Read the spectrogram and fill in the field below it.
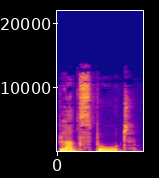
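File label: "blood sport", British English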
